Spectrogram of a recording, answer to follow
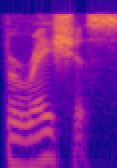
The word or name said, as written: veracious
